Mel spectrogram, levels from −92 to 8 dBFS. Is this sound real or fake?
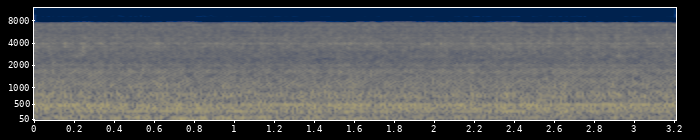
fake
